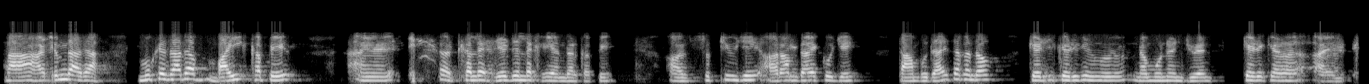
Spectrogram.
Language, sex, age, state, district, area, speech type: Sindhi, male, 60+, Madhya Pradesh, Indore, urban, conversation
